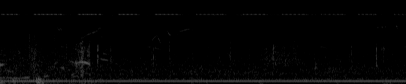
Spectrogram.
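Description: Near silence: faint outdoor ambience over a steady low hum, with a few faint short chirps.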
